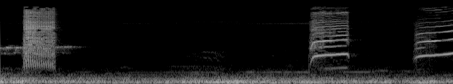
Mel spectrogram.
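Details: Loud ashy drongo song used to lure silent drongos: one harsh rasping burst, a pause, then two ringing, downward-curving harmonic notes spaced about a second apart, with low background rumble.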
